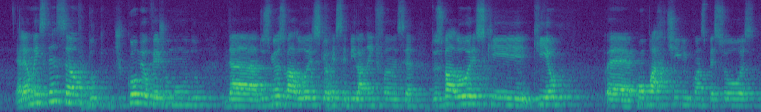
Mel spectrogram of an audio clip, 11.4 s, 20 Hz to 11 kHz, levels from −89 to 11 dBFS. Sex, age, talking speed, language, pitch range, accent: male, 20-39, 165 wpm, Portuguese, 145-215 Hz, Brazilian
